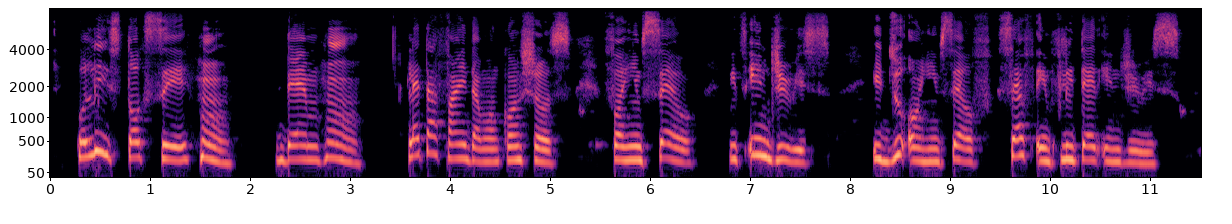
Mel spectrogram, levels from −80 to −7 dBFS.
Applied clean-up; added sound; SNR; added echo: none; none; none; none.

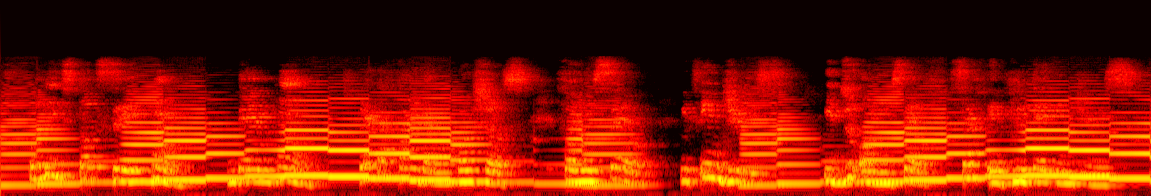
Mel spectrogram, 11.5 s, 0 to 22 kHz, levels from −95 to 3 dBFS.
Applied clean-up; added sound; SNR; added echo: none; Wind instrument, woodwind instrument; -3 dB; reverberation time 0.6 s.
